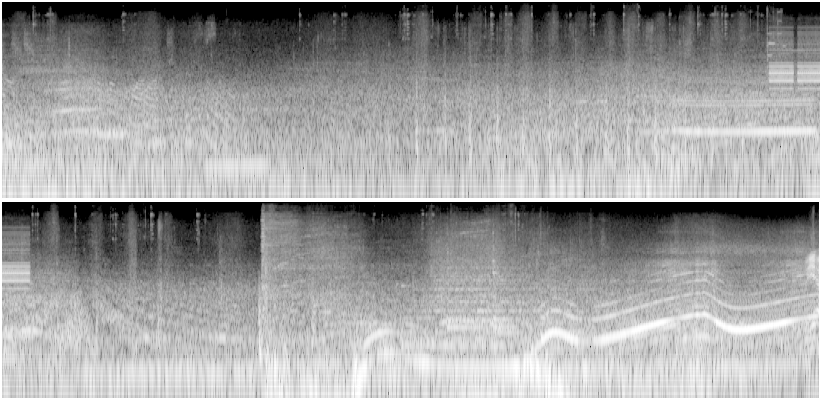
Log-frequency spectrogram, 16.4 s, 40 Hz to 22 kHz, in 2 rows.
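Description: A car in the video game Cyberpunk 2077 pulls up and drives off, its engine whirring and revving with rising and falling pitch, steady and fairly loud under a game soundscape.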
